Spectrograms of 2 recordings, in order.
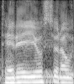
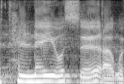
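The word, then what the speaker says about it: τέλειος: 저기도 뭐 데레이오스라고 돼 있는데 텔레오스라고 읽을 수 있겠습니다.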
